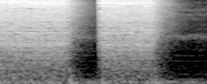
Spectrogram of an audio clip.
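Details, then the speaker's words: Rehabbed Craftsman air compressor with new Flexzilla hose, couplers and ball valve, blower cycled by the ball valve: two strong clean hissing bursts starting and stopping sharply, possibly a slight leak far less than before the repair; normal air blower flow. "so I believe I can hear a slight leak but it's nowhere like it used to be where I could hear it across the garage"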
